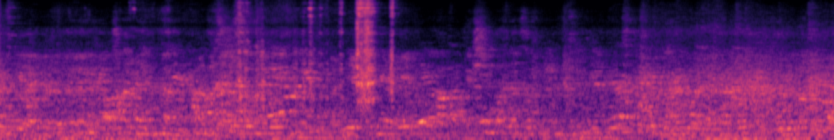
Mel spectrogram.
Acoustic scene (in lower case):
crowded indoor space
